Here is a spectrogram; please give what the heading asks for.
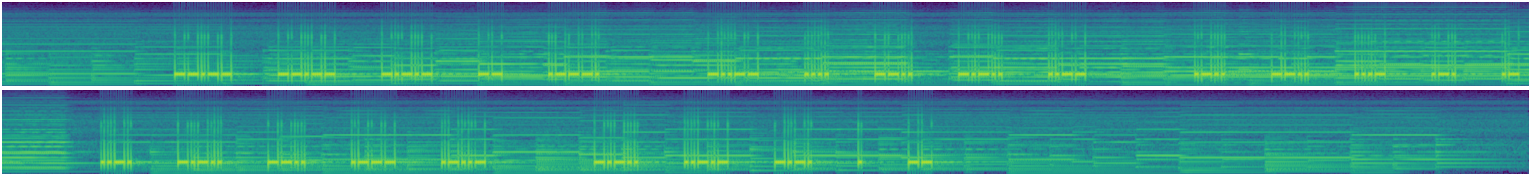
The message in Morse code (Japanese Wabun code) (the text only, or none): アアサヨセ ユヌフキノ カフクナイ チキフヲヰ キミニヘヨ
